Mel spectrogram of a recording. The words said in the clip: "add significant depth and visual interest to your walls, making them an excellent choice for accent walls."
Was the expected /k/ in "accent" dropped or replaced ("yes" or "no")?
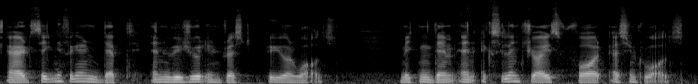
yes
